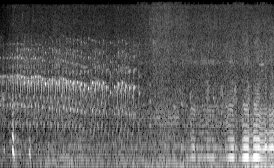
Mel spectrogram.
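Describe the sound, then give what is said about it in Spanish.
Mosquitoes buzzing, a dense, high, wavering whine with a steady pulsing flutter that eases after a few seconds into lower, drifting buzzing tones. “Y sobre todo ese zumbido como un poco desquiciante, que son los insectos, los mosquitos.”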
